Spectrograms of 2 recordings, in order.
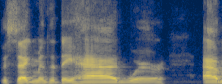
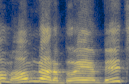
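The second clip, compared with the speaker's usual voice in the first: very high, cracking, breaking voice, stammered; 10 semitones higher than usual. Retelling a reply to an insult, imitating Roderick Strong's voice breaking. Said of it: "when his voice started breaking".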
